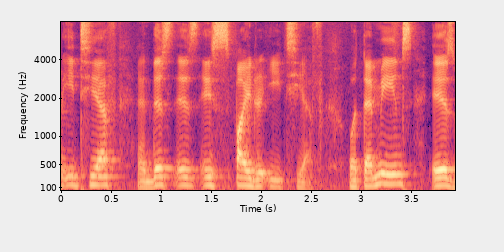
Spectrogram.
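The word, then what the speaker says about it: SPDR: just so you know spider is spelled s p d r now when we talk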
